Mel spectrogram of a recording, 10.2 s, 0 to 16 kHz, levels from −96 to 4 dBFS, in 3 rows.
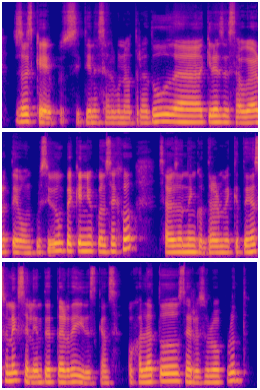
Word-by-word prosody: Tú 215 - -11
sabes 200 0 +2
que, 475 - +1
pues, - - -13
si - - -11
tienes 170 0 -6
alguna 160 0 -7
otra 160 +1 -7
duda, 185 -1 +2
quieres 185 0 +1
desahogarte, 175 0 0
o 165 -1 -2
inclusive 175 +6 -2
un 225 - 0
pequeño 215 -1 +2
consejo, 205 +9 +1 0.3
sabes 180 0 +2
dónde 185 0 +2
encontrarme. 175 0 -1
Que 180 - -6
tengas 195 +4 +1
una 225 +1 +3
excelente 180 -5 0
tarde 180 +1 +1
y 180 - 0
descansa. 160 +1 -8
Ojalá 185 +2 0
todo 215 +2 +3
se 190 -4 0
resuelva 180 +1 -2
pronto. 230 +3 -4
185 Hz, 180 wpm, -20 LUFS, 175-205 Hz, 0.3 s, una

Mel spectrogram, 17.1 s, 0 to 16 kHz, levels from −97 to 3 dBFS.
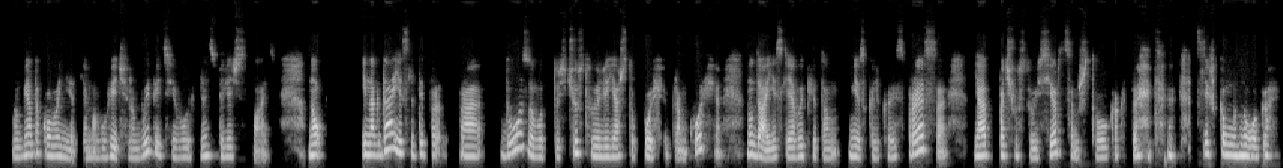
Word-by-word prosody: Ну, 170 - -4
у - - -7
меня 210 +2 +2
такого 195 -4 0
нет. 170 -4 -2
Я 160 - -6
могу 160 0 -6
вечером 165 -3 -2
выпить 215 0 -2
его 165 0 -5
и 165 - -7
в - - -31
принципе 195 0 -3
лечь 175 0 -3
спать. - - -8 0.4
Но 205 +1 +5 0.5
иногда, 205 +7 +6
если 235 -9 +2
ты 215 +2 -2
пр 205 - -4 0.2
про 185 -2 +2 0.2
дозу, 215 - +2
вот 175 0 -2
то 175 - -4
есть 165 - -9
чувствую 235 -7 +1
ли 175 - +1
я, 175 0 +2
что 190 - -4
кофе - - +1
прям - - -3
кофе, - - -1 0.3
ну 215 - +4
да, 195 - +7
если 165 +3 -1
я 170 - +3
выпью 180 -1 -3
там 155 +11 -5
несколько 165 -2 -4
эспрессо, 275 +11 +2 0.3
я 195 +1 +6
почувствую 190 -5 -2
сердцем, 235 +8 0
что 165 0 -2
как-то 170 -1 -5
это 195 +1 -1 0.3
слишком 220 -1 +2
много. 195 0 +4
190 Hz, 170 wpm, -23 LUFS, 170-210 Hz, 0.5 s, да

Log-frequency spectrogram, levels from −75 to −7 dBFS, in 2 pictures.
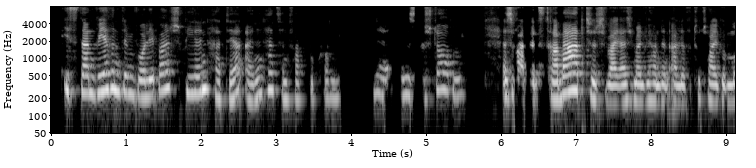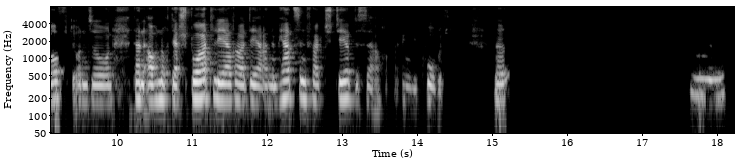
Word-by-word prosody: ist 270 -3 +3
dann 245 -1 +5
während 270 +1 +3
dem 240 -2 -3
Volleyballspielen 255 +4 0
hat 195 -1 -6
er 205 - -1
einen 200 +5 -4
Herzinfarkt 190 -9 -6
bekommen. 200 0 -12 0.4
Ja, 245 -1 -9 0.2
und 220 - -6
ist 225 0 -6
gestorben. 225 +1 -6 0.5
Es - - +4
war - - +3
ganz - - +3
dramatisch, 235 -1 +6
weil, 170 -1 +2
also 175 +1 0
ich - - -13
meine, 175 -1 0
wir 180 - -3
haben 175 -2 0
den 175 - -4
alle 170 -2 -2
total 185 -2 -3
gemocht 185 +3 -3
und 170 0 -5
so 170 0 -2
und 170 - -7 0.2
dann 190 -1 +2
auch 175 +1 +2
noch 185 -1 0
der 170 -2 0
Sportlehrer, 185 -3 +3
der 170 -2 -2
an 165 - -7
'nem 160 - -5
Herzinfarkt 195 -3 0
stirbt, 195 +1 -1
ist - - -8
ja - - -10
auch - - -27 0.2
irgendwie 310 -3 -16
komisch, 355 +2 -7 0.6
ne? - - -3 2.5
Mhm. 220 -2 -6
200 Hz, 160 wpm, -23 LUFS, 180-240 Hz, 2.5 s, dramatisch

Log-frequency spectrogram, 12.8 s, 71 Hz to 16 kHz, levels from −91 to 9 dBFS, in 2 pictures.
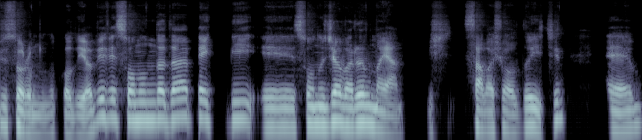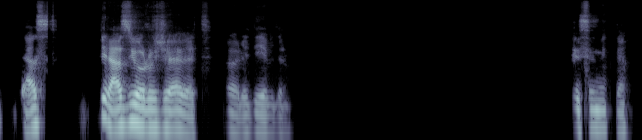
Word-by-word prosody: bir 130 - -2
sorumluluk 95 -5 -1
oluyor 90 - +1
ve 170 0 0
ve 165 - -1
sonunda 155 0 +2
da 165 0 +2
pek 160 -3 0
bir, 155 -1 -4
eee, 120 0 -1
sonuca 130 +3 +3
varılmayan 120 -9 +3 0.2
biş - - -13
savaş 105 -4 -2
olduğu 95 +5 -2
için, 145 +7 -2 0.4
emm, 110 +2 -1 0.2
biraz 120 +1 0 0.5
Biraz 120 +5 +5
yorucu, 115 -4 +4
evet. 100 -5 -3 0.2
Öyle 95 -2 -11
diyebilirim. 90 -3 -11 2.8
Kesinlikle. 110 -3 -7
120 Hz, 110 wpm, -24 LUFS, 100-140 Hz, 2.8 s, Biraz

